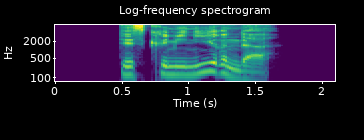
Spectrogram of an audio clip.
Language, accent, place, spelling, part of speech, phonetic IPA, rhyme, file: German, Germany, Berlin, diskriminierender, adjective, [dɪskʁimiˈniːʁəndɐ], -iːʁəndɐ, De-diskriminierender.ogg
- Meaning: inflection of diskriminierend: 1. strong/mixed nominative masculine singular 2. strong genitive/dative feminine singular 3. strong genitive plural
